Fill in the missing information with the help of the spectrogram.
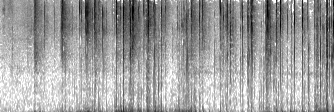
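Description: A small, flat, empty or nearly empty foil-plastic snack wrapper is held in both white-gloved hands above the mic and crinkled and bent with gloved fingers. Dense, irregular crackling and crinkling is heard, with bright, sharp, high snaps over soft low handling thumps. The bursts come in quick clusters that rise and fall in loudness throughout.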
